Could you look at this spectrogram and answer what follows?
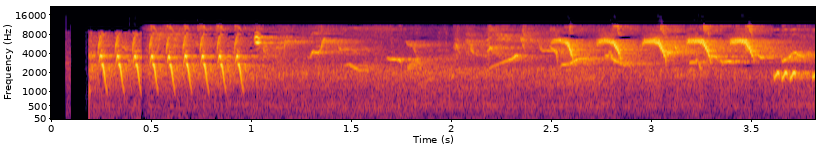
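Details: Common nightingale (Luscinia megarhynchos), song.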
